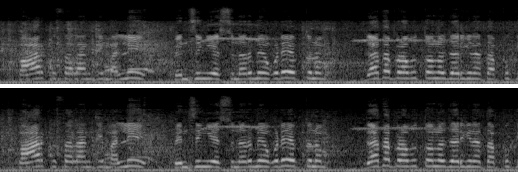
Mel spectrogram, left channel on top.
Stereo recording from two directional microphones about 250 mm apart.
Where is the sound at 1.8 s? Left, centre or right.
Centre.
